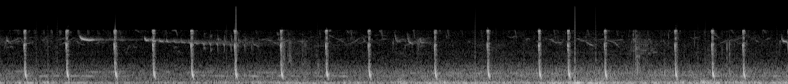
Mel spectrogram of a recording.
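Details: At the Gowrie dam live camera in Djuma Game Reserve, Sabi Sand Wildtuin, South Africa, 10:41 on 12/09/20, a squirrel keeps calling near the mic: rapid clicking chucks, steady rhythm, with a whistling bird and low rumble in the background.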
